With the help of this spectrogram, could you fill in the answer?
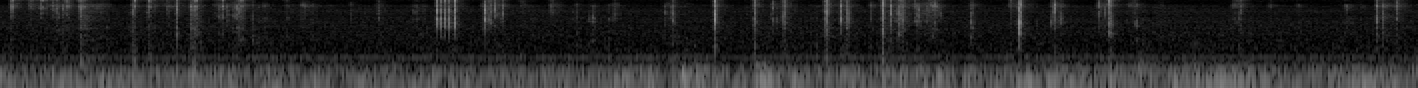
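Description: Fingers and thumbs twist the arm joints and handle the back of a small hard-plastic articulated Spider-Man action figure. The handling produces a quick run of sharp, bright joint clicks and light scratchy rubbing over a steady low hum. Each click dies away almost at once.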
